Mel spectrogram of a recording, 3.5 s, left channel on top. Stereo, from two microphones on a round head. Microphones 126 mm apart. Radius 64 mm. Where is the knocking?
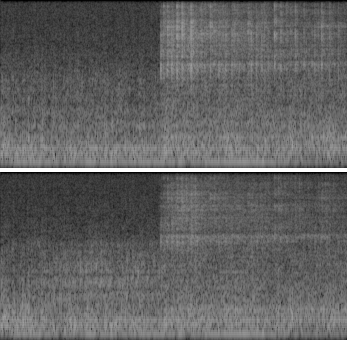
No knocking in this recording.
